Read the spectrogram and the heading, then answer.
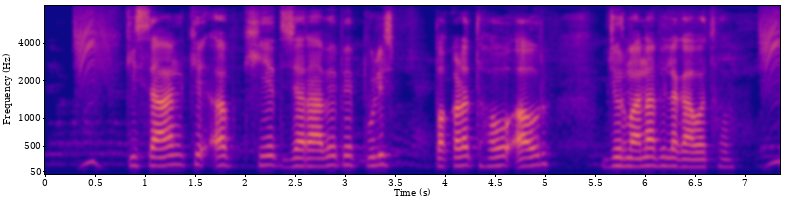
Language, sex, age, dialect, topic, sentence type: Bhojpuri, male, 18-24, Western, agriculture, statement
